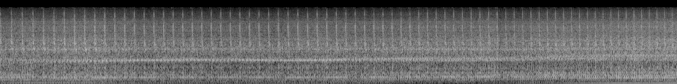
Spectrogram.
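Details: 2006 Mazda 3 BK 2.0 LF engine, 150,000 km, at idle: fast even ticking riding over steady idle, holding its pace throughout; valvetrain-type tick of unknown origin.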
